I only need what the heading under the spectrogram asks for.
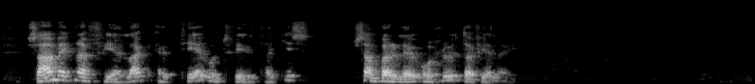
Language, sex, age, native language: Icelandic, male, 60-69, Icelandic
